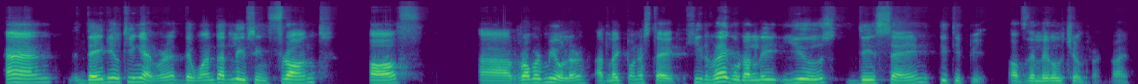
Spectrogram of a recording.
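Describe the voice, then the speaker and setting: A man's voice: on the high side, unhurried, darkish tone, dull audio. A man whose first language is Spanish, speaking English in an unscripted, rambling monologue to camera, with many restarts and sentences ending in "right?". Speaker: video blogger.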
